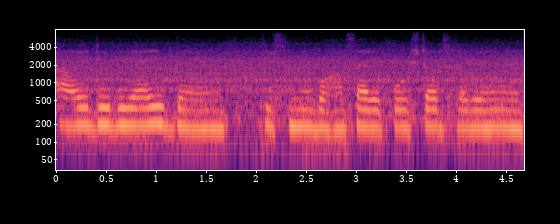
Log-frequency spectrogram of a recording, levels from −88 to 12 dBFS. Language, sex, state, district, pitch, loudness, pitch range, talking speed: Hindi, female, Bihar, Jahanabad, 180 Hz, -16 LUFS, 175-190 Hz, 115 wpm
